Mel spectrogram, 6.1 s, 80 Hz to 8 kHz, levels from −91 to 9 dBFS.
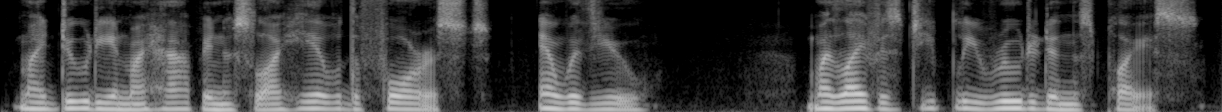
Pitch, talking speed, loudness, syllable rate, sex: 165 Hz, 205 wpm, -19 LUFS, 5.8 syllables/s, female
